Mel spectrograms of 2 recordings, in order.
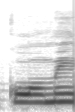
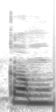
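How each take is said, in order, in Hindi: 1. स्वर 'oh' जैसी आवाज़ करता है। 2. स्वर 'uh' जैसी आवाज़ करता है। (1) "को में नहीं" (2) "कम पढ़ते हैं"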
